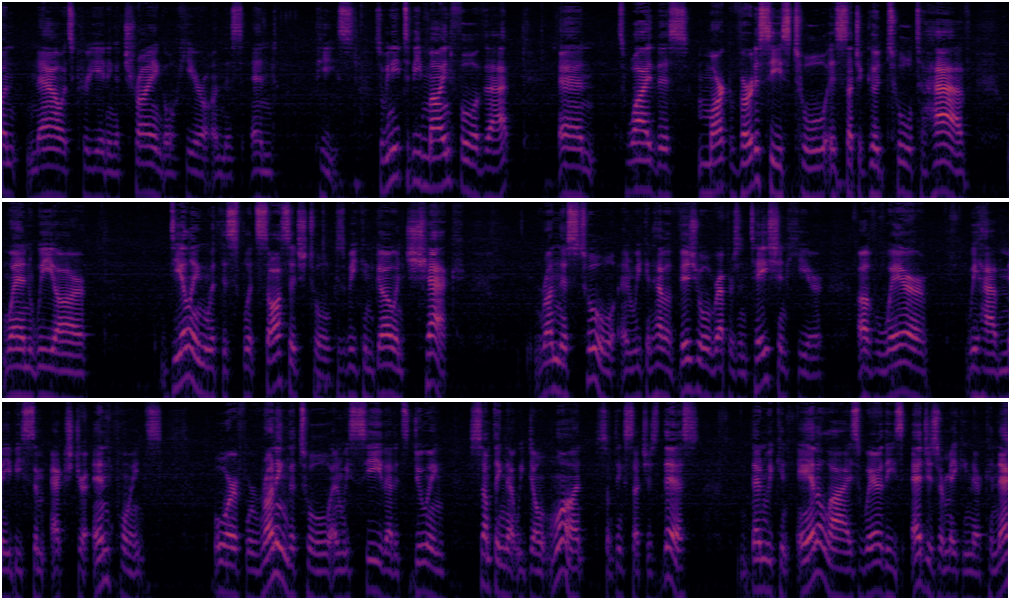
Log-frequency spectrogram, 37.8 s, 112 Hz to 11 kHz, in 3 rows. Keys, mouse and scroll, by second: 1.7 middle click, 2.9 shift+middle click, 3.7 middle click, 4.7 ctrl+z, 5.0 middle click, 5.5 middle click, 7.1 ctrl+z, 7.1 shift+e, 7.2 click, 12.7 middle click, 14.2 middle click, 14.5 scroll down 1, 15.7 click, 15.8 scroll down 1, 16.9 space, 16.9 q, 17.9 click, 18.1 click, 20.1 click, 21.3 middle click, 21.7 middle click, 22.5 e, 22.5 click, 23.4 middle click, 23.7 middle click, 24.1 middle click, 24.5-25.0 scroll up 1, 25.0 middle click, 26.3 middle click, 27.3 space, 28.5 shift+click, 30.7 shift+click, 31.7 click, 32.8 middle click, 34.4 middle click, 35.1 middle click, 37.3 shift+middle click.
